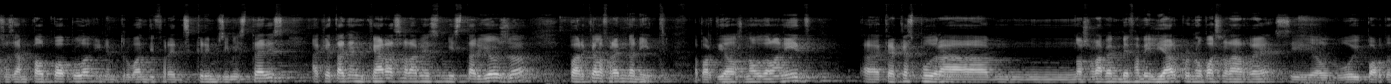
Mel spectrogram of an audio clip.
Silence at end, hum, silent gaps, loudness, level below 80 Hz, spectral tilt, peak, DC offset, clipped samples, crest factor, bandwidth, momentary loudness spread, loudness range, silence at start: 0 s; none; none; -24 LUFS; -62 dBFS; -4 dB/octave; -6 dBFS; under 0.1%; under 0.1%; 18 dB; 18 kHz; 11 LU; 2 LU; 0 s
